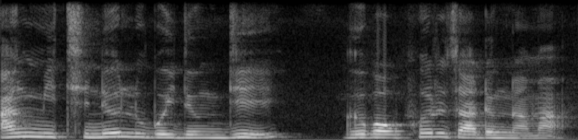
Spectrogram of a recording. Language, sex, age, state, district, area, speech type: Bodo, male, 18-30, Assam, Kokrajhar, rural, read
